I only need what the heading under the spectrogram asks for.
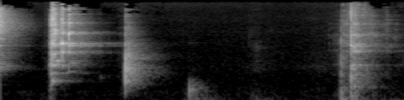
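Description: A hammer pops the cap off a bottle of Shiner IPA beer, brewed in Shiner, Texas: several sharp, bright metal-on-glass clinks at uneven intervals, a couple softer and duller, ending with one loud ringing strike. No voices.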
